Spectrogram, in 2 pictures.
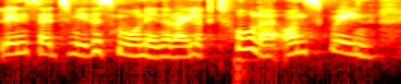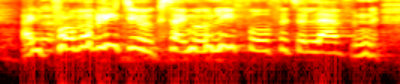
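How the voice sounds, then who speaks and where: With a British accent, a woman speaks. Her intonation is lively. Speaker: conservation charity volunteering manager. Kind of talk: conference presentation. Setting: stage with audience. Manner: fast.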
